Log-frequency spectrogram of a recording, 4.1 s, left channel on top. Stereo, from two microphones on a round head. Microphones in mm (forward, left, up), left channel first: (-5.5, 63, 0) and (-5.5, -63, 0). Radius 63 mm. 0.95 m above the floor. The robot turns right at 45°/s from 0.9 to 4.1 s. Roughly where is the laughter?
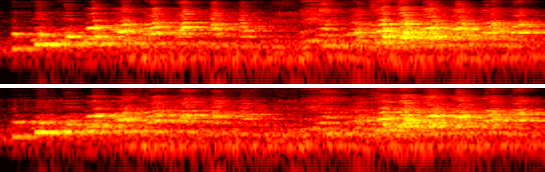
Ahead left.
